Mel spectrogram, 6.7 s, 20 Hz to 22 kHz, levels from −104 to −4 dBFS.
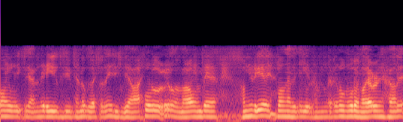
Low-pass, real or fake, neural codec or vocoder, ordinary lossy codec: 5.4 kHz; fake; codec, 16 kHz, 0.5 kbps, FreqCodec, larger model; none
